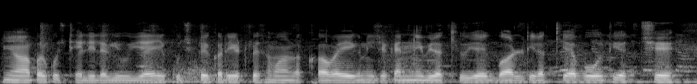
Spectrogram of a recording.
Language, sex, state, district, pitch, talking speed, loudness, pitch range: Hindi, male, Uttar Pradesh, Shamli, 100 Hz, 250 wpm, -19 LUFS, 95-105 Hz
